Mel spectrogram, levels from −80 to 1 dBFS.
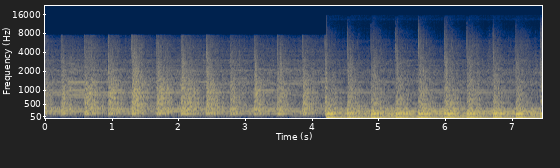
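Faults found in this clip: Music dull and boxy 0.0–4.23 s, nothing above 7.6 kHz, level roughly 5 dB lower, added noise around 30 dB down; clears abruptly at 4.23 s, no gap. Likely input switched to a poorer device: narrower-band microphone or headset call profile, swapped back mid-recording.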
